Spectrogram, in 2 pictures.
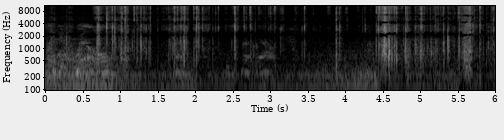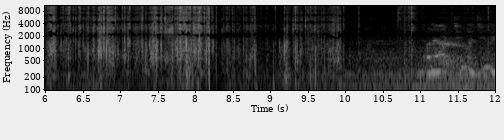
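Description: Foil wrapper of a 2008 Donruss Elite football card pack being torn open and crinkled by hand: a run of crackles and rips, loudest in the middle, that stops about two seconds before the end.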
